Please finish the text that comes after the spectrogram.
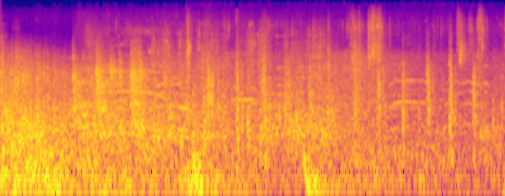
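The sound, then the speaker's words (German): A camper van explodes in a loud, sustained blast, followed by a rapid string of sharp bangs and crackling bursts over a heavy, continuous rumble that fills the whole scene. “Ich glaube es nicht, der Campingwagen ist explodiert.”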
